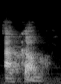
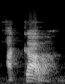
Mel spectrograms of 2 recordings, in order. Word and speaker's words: Aqaba: Pero del lado derecho tiene un brazo que llega, que es el Golfo de Aqaba, o de Aqaba. Me gusta más la primera pronunciación. Aqaba.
